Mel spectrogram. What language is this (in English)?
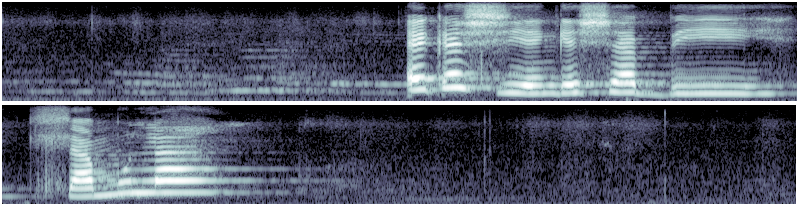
Tsonga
